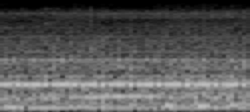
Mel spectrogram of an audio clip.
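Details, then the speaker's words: Jammed button-attaching (snap fastener) machine after lubricating the up-down mechanism with Vaseline or rotary grease: steady motor hum with thin whine and even rapid patter, no catching; now running normally, only adjustment remains. "coba lagi Nggak udah jalan udah mau jalan ya Nah ini udah normal tinggal setelan"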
